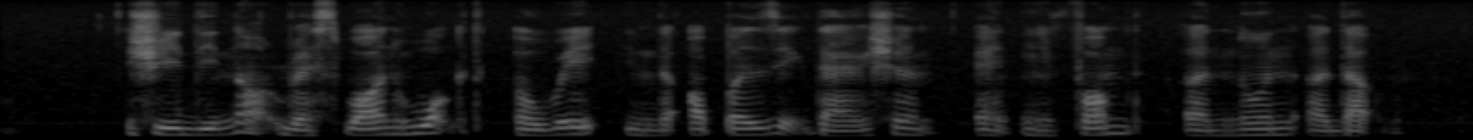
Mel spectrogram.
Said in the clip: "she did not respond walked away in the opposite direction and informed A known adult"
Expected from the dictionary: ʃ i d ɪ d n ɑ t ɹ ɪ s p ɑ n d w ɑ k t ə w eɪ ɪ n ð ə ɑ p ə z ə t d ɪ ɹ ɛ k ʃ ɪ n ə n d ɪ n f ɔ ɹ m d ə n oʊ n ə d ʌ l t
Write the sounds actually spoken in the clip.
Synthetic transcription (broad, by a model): ʃ i d ɪ d n ɑ t ɹ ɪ s p ɑ n w ɑ k t ə w eɪ ɪ n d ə ɑ p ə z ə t d ɪ ɹ ɛ k ʃ ɪ n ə n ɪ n f ɔ m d ə n oʊ n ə d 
